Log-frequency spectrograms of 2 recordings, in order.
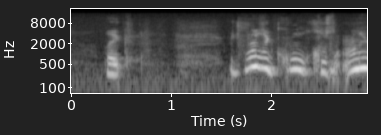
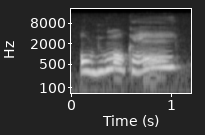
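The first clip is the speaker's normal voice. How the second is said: normal talking voice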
